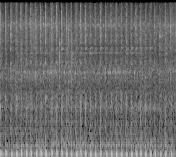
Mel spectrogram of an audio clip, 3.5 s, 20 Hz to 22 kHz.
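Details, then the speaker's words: Coleman AT125UT ATV that would not run, just started after backfiring: the small single-cylinder engine idles with loud, sharp puffing pops at each firing from an exhaust leak; the exhaust is to be tightened. "Because I hear it out of here. Yeah. I'm gonna tighten up that exhaust."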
